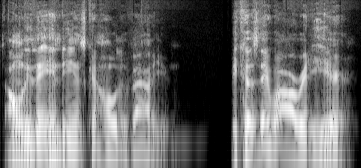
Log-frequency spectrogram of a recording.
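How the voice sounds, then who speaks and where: With a mellow, lowish voice and a slightly quick delivery, this man is recorded in a clean studio with no room sound. He co-hosts a podcast, talking politics casually while lecturing with emphasis and repeating what he's said.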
